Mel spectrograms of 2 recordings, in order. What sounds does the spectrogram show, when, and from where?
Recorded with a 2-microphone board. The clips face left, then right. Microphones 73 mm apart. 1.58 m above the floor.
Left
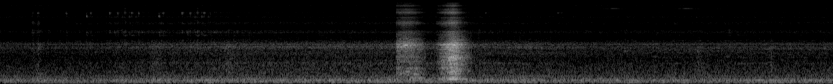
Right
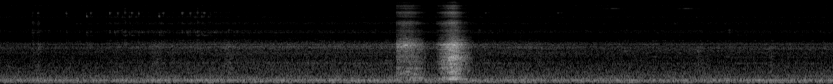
4.0 s sawing: centre (ahead or behind), 0.8 m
